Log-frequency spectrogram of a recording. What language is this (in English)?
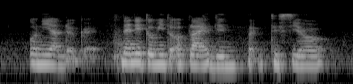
English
